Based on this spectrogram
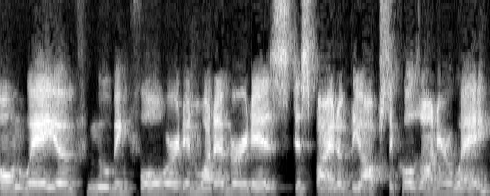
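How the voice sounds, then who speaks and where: A woman talks at a medium pitch and a moderate pace, her loudness very even. Her intonation is monotone and flat. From Finland. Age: 30s. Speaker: hockey coach. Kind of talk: webinar presentation. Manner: halting, many repetitions.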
